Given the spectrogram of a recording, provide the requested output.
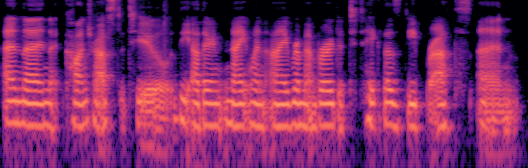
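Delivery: ordinary talk, nothing marked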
